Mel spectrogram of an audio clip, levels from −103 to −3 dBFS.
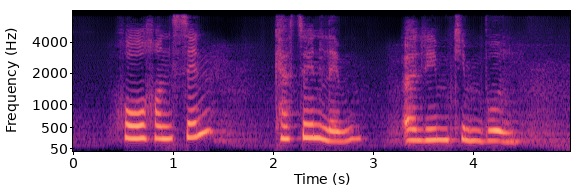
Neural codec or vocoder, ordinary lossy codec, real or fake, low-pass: codec, 16 kHz, 0.5 kbps, X-Codec, WavLM features, trained on Multilingual LibriSpeech; none; fake; 7.2 kHz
